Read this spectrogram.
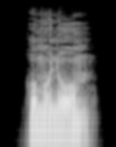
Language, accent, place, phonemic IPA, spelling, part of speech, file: German, Germany, Berlin, /̩ˌhomoˈnoːm/, homonom, adjective, De-homonom.ogg
- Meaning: homonomic, homonomous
